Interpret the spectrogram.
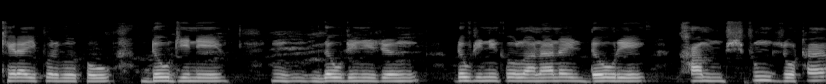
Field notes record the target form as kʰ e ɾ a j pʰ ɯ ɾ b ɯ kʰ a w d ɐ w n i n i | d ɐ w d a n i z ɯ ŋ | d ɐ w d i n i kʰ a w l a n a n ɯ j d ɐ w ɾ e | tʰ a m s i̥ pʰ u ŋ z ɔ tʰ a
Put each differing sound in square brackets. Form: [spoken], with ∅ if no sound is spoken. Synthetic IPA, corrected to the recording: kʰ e ɾ a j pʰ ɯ ɾ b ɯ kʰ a w d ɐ w [d] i n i | d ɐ w d [i] n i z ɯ ŋ | d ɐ w d i n i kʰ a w l a n a n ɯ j d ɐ w ɾ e | [kʰ] a m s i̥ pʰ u ŋ z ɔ tʰ a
